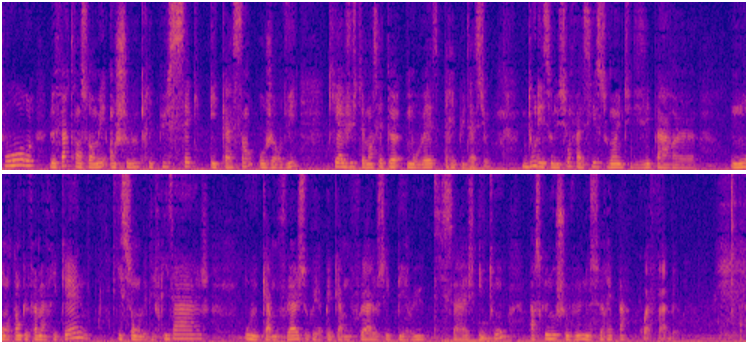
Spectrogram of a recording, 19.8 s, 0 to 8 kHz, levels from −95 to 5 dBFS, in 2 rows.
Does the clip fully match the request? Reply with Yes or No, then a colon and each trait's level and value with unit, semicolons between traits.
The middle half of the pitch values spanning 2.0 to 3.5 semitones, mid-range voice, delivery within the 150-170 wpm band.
Yes: average, 3.1 semitones; medium, 160 Hz; average, 165 wpm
